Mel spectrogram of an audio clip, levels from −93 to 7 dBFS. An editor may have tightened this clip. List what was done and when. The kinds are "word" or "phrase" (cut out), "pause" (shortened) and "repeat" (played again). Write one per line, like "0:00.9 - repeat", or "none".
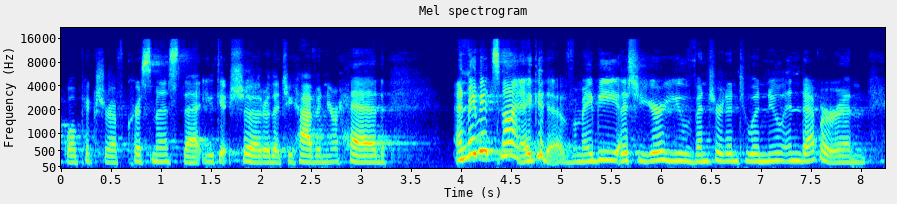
0:01.6 - word
0:04.6 - word
0:05.6 - word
